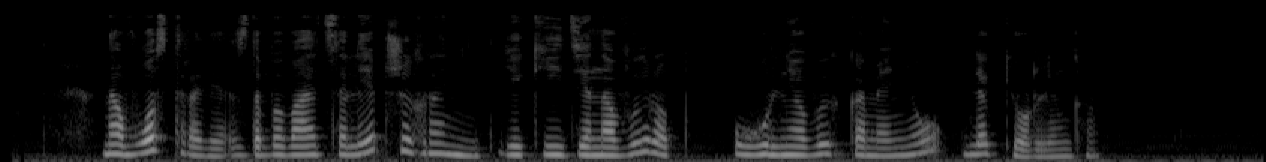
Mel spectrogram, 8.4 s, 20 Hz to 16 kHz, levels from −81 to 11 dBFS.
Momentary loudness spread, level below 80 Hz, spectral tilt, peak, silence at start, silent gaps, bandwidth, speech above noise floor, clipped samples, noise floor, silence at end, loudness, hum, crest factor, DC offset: 9 LU; -62 dBFS; -6 dB/octave; -18 dBFS; 0.35 s; none; 11.5 kHz; 25 dB; under 0.1%; -63 dBFS; 0.2 s; -39 LUFS; none; 20 dB; under 0.1%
